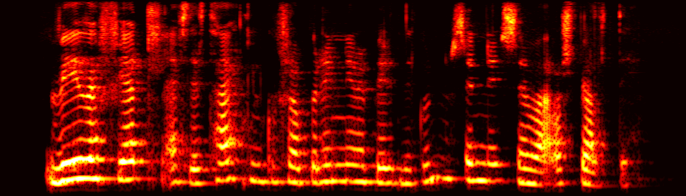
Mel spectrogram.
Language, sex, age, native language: Icelandic, female, 30-39, Icelandic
